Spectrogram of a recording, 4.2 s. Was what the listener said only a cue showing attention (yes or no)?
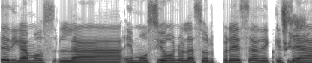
yes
